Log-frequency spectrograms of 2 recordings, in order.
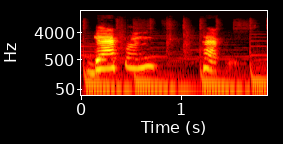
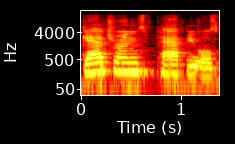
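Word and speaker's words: Gottron's papules: Gatron's papules. Gatron's papules.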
